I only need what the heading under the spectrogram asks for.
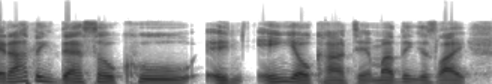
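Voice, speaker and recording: A man with an American accent talks at a fairly quick pace in a fairly high pitch, his tone animated. The sound is dry and close with no echo, over a quiet background. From United States. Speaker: podcast host. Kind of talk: casual interview chat.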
